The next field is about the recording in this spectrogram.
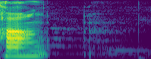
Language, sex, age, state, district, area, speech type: Bodo, female, 60+, Assam, Kokrajhar, rural, read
